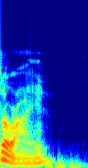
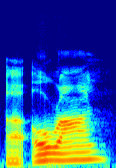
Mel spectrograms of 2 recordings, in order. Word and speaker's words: Orion: I've heard Orion, Oron, Ori, Orion. I've heard Oreo. I've heard Orin. My personal favorite, Rion. Just Rion. Just forgot the O and just put Rion.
